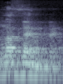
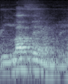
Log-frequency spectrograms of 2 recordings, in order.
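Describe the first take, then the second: First: Loving said as lov-en; dropped G. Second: Loving with a full ing ending; careful ending. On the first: To the viewers, showing the native version. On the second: To the viewers, showing the careful version. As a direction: say Loving with the ng clear. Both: Shown as a demonstration. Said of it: "They will pronounce loving as loving".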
